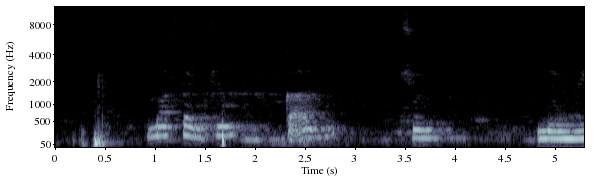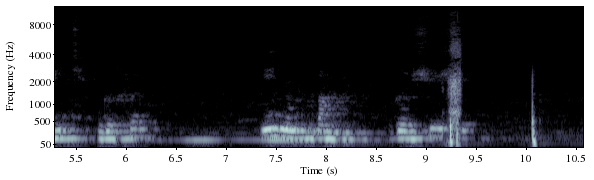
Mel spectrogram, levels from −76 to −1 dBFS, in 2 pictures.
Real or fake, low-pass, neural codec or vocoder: real; 10.8 kHz; none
